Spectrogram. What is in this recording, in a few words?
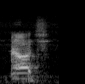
Voice Acting es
